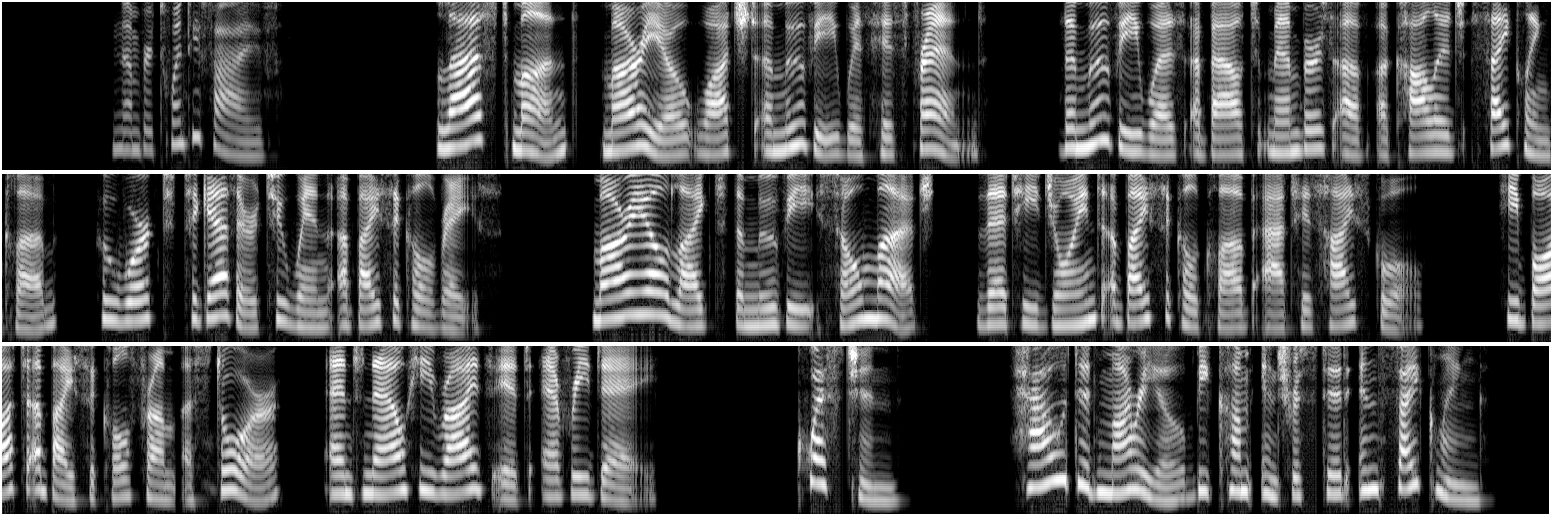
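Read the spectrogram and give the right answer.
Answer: He watched a movie about a cycling club.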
